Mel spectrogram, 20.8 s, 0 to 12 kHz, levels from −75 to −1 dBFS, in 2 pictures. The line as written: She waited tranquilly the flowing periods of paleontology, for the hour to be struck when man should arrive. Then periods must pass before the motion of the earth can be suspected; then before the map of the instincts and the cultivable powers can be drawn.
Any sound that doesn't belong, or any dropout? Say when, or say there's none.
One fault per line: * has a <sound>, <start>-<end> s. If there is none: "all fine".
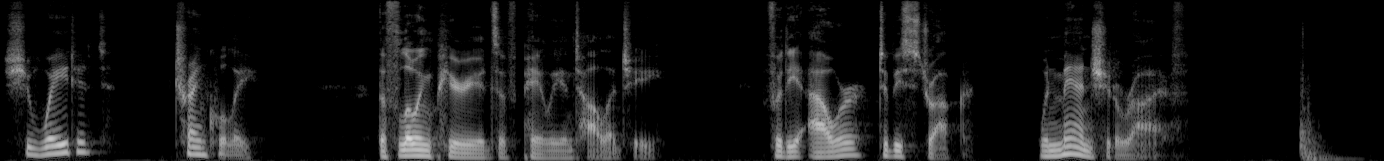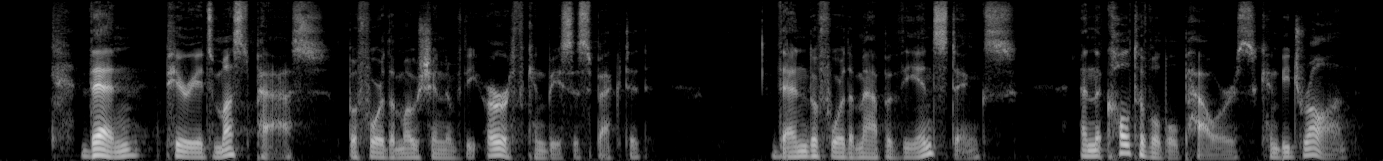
* has a thud, 9.7-10.2 s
